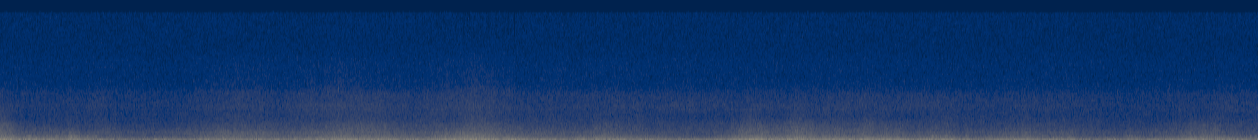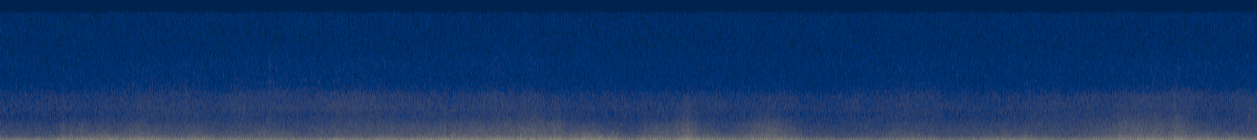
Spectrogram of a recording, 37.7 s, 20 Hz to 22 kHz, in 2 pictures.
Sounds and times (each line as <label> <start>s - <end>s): sand storm 10.8s - 37.7s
